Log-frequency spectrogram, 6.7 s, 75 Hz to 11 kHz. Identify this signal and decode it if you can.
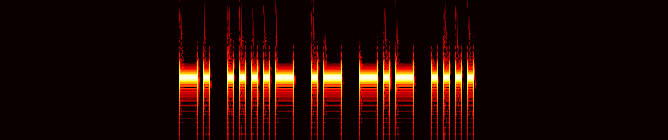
Morse code, heard as a keyed tone, about 20 wpm, 700 Hz. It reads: N4AKH
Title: USA Call Signs - 5 Characters - Repeated 3x - 20wpm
